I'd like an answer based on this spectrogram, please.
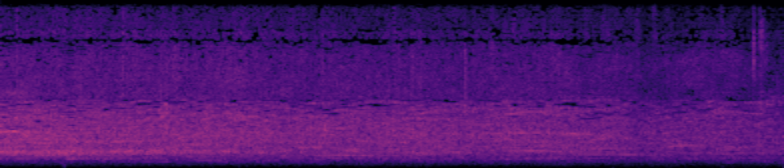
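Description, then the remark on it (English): The Blackman basketball crowd roars and cheers as Juwan Jennings is at the free throw line, in a continuous, dense wash of noise that stays loud and steady for several seconds, easing slightly near the end, with no clear voices rising above it. “Listen to the Blackman crowd.”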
